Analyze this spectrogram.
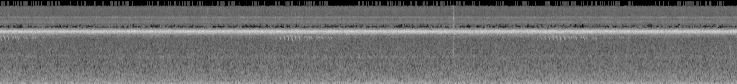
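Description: A steady, high-pitched insect chorus rings without pause, like a continuous cricket trill.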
